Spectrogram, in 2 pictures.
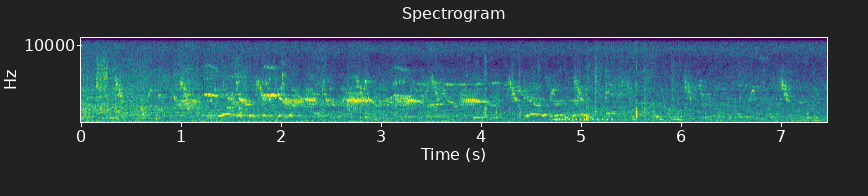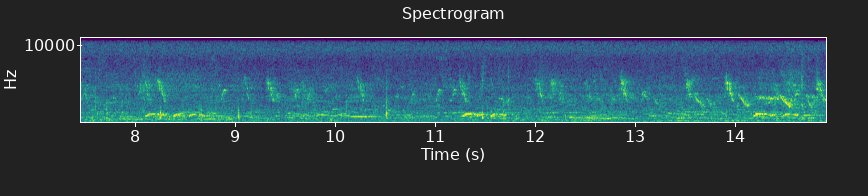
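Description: Birds chirping and twittering: many short, high calls, often quick downward sweeps, overlapping throughout.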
